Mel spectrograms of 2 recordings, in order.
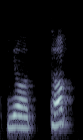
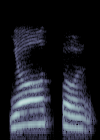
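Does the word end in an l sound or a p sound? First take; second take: p sound; l sound. First: The l is dropped and it ends in p. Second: The word ends with an l sound. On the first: The speaker calls it wrong. "atau yodop. Bukan ya" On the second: The speaker calls it right. "bacanya menjadi yodol ya"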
